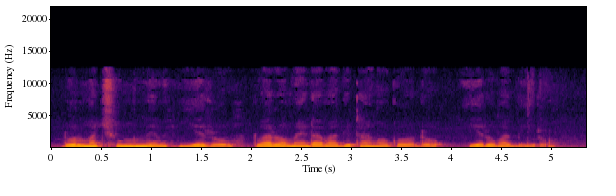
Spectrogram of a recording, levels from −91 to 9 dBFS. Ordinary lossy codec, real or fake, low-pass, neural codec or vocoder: AAC, 32 kbps; fake; 19.8 kHz; vocoder, 44.1 kHz, 128 mel bands every 512 samples, BigVGAN v2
